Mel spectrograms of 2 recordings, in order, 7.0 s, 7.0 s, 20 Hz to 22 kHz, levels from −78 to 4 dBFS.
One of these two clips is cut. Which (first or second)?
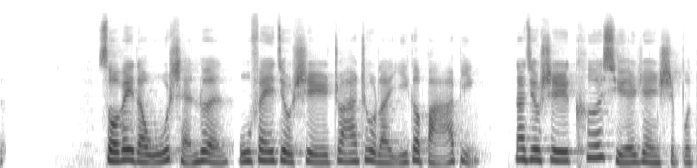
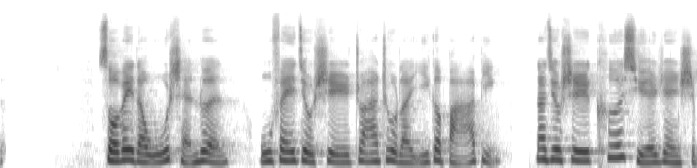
first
